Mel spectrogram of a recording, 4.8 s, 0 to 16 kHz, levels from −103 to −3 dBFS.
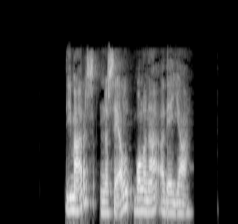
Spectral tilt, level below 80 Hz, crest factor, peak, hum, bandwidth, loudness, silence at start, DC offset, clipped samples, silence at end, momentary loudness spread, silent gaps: -4.5 dB/octave; -60 dBFS; 20 dB; 0 dBFS; none; 8 kHz; -18 LUFS; 1.3 s; under 0.1%; under 0.1%; 0.95 s; 8 LU; none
